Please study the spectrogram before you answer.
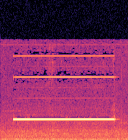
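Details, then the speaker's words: AC compressor continuity test with a meter across the leads: one steady high-pitched beep of about two seconds shows continuity, so the windings are intact. All three leads are checked this way. "the first test you're going to want to hear that sound it's continuity so you go from one lead to the other lead you have it and you do this to all three"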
